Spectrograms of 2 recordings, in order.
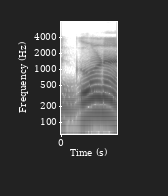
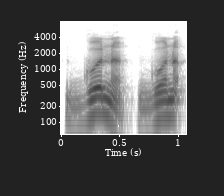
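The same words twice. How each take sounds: First: गुण ending in retroflex n; correct pronunciation. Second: गुण with plain dental n; wrong pronunciation. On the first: Teacher answers for students, गुण with retroflex n. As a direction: curl the tongue to end गुण. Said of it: "क्या होना चाहिए?". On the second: Teacher shows students the error, गुण with plain n. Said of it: "अशुद्ध रूप है". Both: Shown as a demonstration.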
